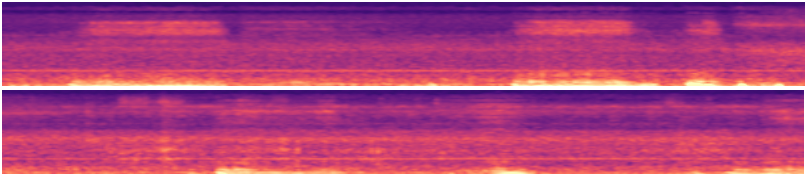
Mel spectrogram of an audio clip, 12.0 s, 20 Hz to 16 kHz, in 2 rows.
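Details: Low, rumbling snores every three to four seconds, with a few snorts, from Astrid, a sleeping rescue foster dog, recorded February 2023.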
